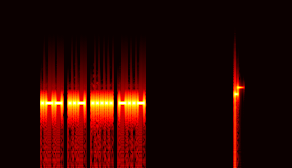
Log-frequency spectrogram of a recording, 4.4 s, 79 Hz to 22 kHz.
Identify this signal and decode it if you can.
Morse code, heard as a keyed tone, about 36 wpm, 700 Hz. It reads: WU5X
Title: USA Call Signs - 4 Characters - 4x Character Spacing - 35wpm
